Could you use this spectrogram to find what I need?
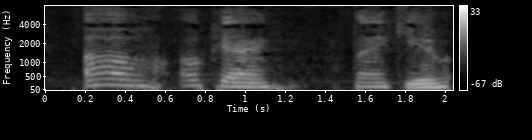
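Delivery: mumbled delivery with words running together. Retelling a woman's reply after trying to buy a door at a comic book shop, imitating someone mumbling. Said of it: "she kind of mumbles".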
